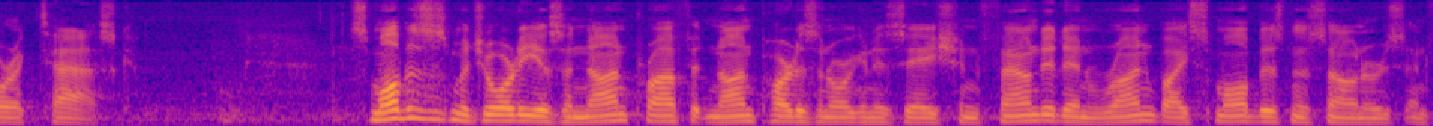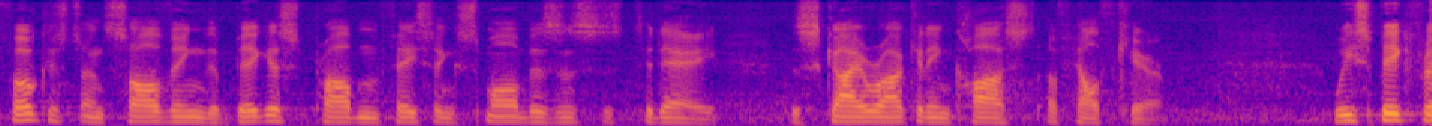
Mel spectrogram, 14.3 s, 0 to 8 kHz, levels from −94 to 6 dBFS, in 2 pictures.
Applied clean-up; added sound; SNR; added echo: none; none; none; none.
